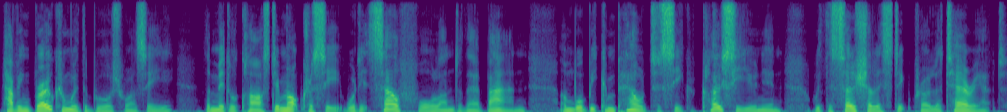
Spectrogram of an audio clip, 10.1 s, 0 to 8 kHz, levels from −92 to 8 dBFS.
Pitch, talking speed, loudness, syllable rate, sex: 120 Hz, 165 wpm, -21 LUFS, 5.4 syllables/s, male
